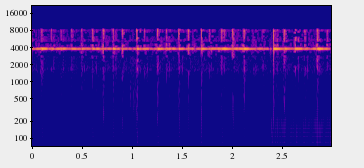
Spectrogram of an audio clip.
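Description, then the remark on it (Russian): A small ceramic hand bell, used to call the waiter at the Ukrainian restaurant Gostiny Dvor in Podil, rings continuously, its clapper striking in a rapid rattling rhythm over a steady high-pitched tone, fairly loud with no voices. “Для вызова официанта в украинском ресторане «Гостиный двор», что на Подоле, на каждом столике стоит керамический колокольчик.”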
